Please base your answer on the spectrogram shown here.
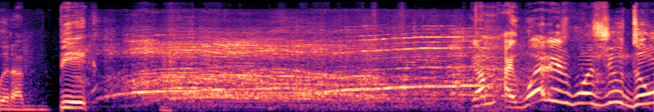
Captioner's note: audience gasps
